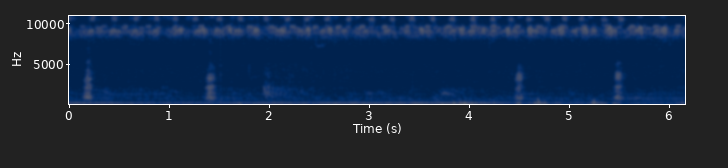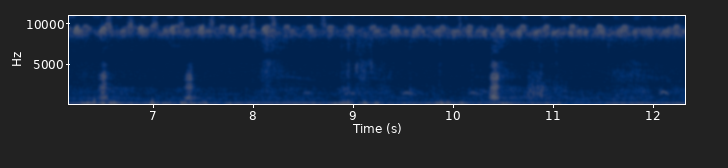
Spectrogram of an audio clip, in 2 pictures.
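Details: A great blue heron on a pond gives a warning call as a bald eagle tries to grab an American coot: harsh, low, honking croaks in irregular bursts over a dozen seconds, against a steady mechanical hum.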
